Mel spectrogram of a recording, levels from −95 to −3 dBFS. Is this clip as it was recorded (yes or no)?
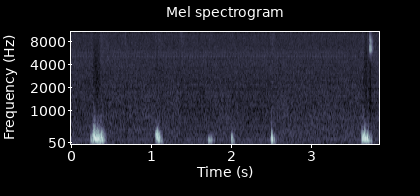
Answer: yes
